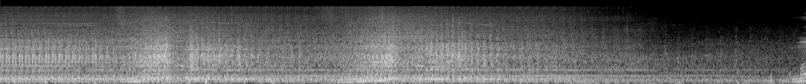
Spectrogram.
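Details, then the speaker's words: 2007 Ford Crown Victoria Police Interceptor with automatic transmission, revved: a steady, loud knock that grows faster and louder with rpm, though it idles smoothly. Seller suspects the bottom end of the engine; not confirmed. "is very responsive and it idles pretty smooth and it revs up pretty good but it has a loud knock and i am not a mechanic but it sounds like it's coming from the bottom that's just my opinion being sold as a bad motor"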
